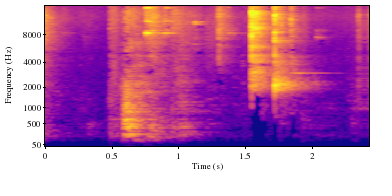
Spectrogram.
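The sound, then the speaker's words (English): A dog, asked to roar, lets out playful growling noises in three or four short, rough bursts, fairly loud, with brief pauses between them and no one talking. “Can you roar? Yes, you can.”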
